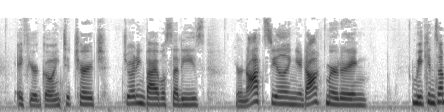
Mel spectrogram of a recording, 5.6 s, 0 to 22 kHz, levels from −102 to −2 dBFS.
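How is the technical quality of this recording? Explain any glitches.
Glitch-free; the speech shows only the coding texture and a top end stopping near 12 kHz that fit an Opus call link at around 32 kbps.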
